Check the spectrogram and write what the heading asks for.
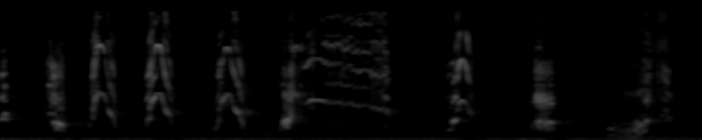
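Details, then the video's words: A female monkey left on her own gives piercing high-pitched screams. The shrieks come in quick bursts about every half second, some bending down in pitch, with brief pauses between groups. "Sound of monkey berlin scream when all leave her alone, monyet berlin berteriKmak sendirian"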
